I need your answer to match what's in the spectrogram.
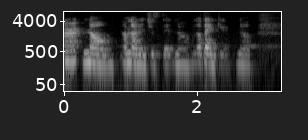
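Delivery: firm, flat, cold, no-nonsense delivery. Retelling how men who ask are turned down: imitating own cold refusal. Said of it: "the older you get, you're like".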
